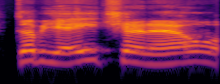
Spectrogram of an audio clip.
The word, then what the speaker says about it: WHNL: uh Remsen winner uh whnl a horse who uh is named for the four initials of four of the owners w-h-n-l was the pronunciation Danny gargan sends this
